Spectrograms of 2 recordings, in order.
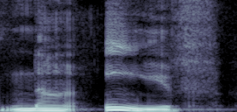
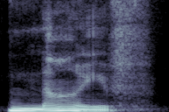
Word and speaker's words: naive: what I wrote before to indicate it is naive and not knife.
